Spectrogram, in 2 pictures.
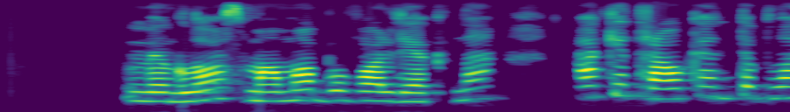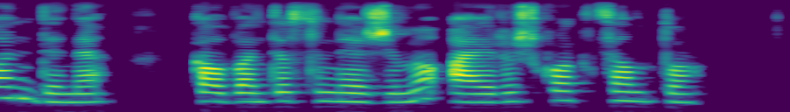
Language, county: Lithuanian, Alytus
